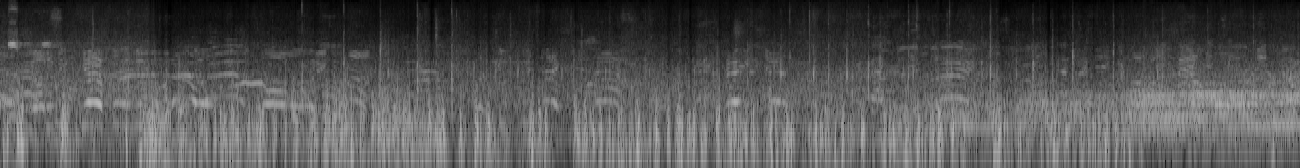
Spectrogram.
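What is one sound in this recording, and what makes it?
Young players shout and call to each other outdoors on an open field.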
